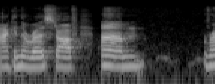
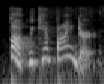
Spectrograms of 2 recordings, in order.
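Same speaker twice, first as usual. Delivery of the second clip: mock exasperation; 8 semitones higher than usual. Acting out team who lost her.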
